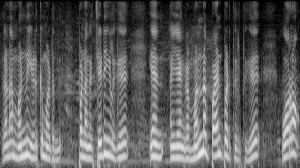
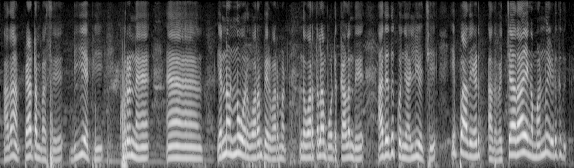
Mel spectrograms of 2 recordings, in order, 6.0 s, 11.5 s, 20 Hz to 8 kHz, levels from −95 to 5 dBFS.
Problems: none marked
